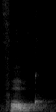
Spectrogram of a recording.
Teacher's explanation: you don't pronounce the letter R because there's a consonant sound after it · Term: silent letter r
